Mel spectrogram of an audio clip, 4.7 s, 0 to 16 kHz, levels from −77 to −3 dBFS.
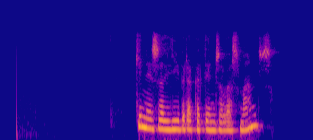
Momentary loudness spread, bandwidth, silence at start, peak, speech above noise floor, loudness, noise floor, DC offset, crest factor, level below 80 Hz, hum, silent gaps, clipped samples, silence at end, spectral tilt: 10 LU; 7.4 kHz; 2.05 s; -12 dBFS; 59 dB; -26 LUFS; -84 dBFS; under 0.1%; 16 dB; -66 dBFS; none; none; under 0.1%; 0.65 s; -6.5 dB/octave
